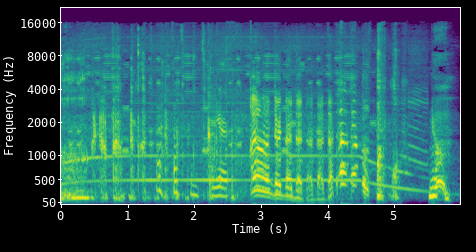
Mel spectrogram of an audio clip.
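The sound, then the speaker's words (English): Someone clears their sinuses with a run of loud, irregular snorts and wet snuffling sniffs, some almost pig-like, over a faint steady tone in the background. “hang on. Just let me clear my sinuses.”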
